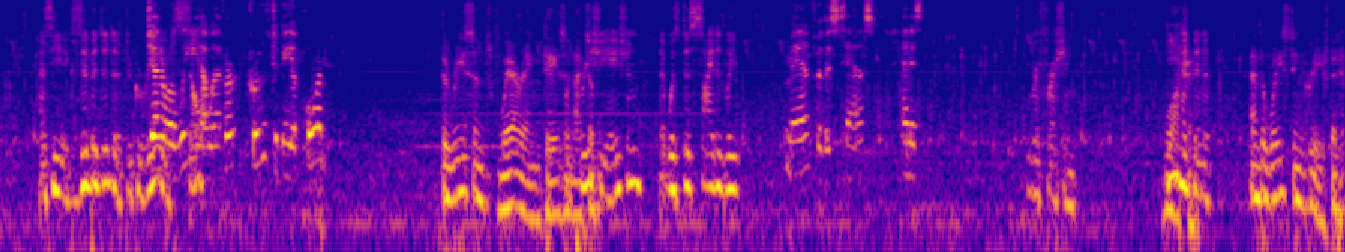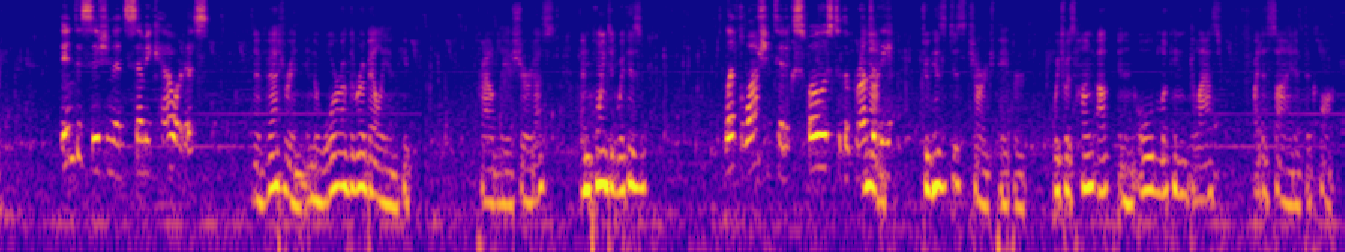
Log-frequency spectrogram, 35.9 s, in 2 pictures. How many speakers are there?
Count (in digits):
3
